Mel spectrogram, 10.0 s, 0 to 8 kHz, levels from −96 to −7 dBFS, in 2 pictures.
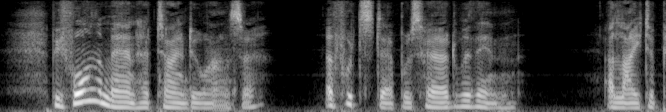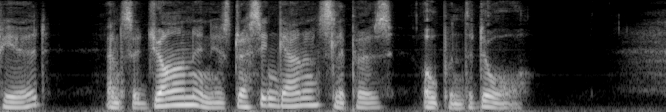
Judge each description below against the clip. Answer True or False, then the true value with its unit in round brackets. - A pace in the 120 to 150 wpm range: False (160 wpm)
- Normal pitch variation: True (4.8 semitones)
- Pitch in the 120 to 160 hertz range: True (135 Hz)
